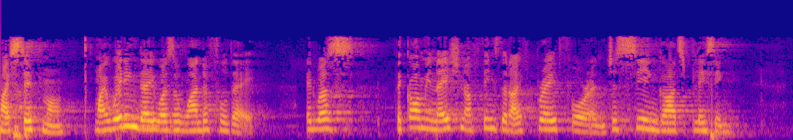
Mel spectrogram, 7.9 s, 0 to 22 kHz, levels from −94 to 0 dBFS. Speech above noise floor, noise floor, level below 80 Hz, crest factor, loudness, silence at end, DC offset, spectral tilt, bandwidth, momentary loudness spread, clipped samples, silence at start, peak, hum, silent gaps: 36 dB; -54 dBFS; -50 dBFS; 16 dB; -19 LUFS; 0.6 s; under 0.1%; -4 dB/octave; 8.8 kHz; 13 LU; under 0.1%; 0 s; -4 dBFS; none; none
